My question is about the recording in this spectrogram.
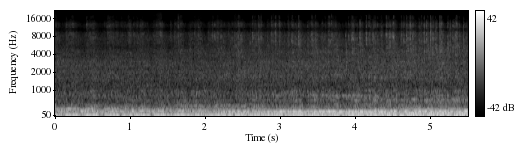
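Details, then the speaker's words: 2000 GMC Sierra with LS3 swap, previously cold-start and hunting idle from MAF-only tune, unmetered air and sensor placement; after MAF tuning (speed density not yet), running 3–4 minutes: steady deep V8 idle rising smoothly on rev, no hunting or surging, sounds healthy. "this thing just sounds awesome."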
